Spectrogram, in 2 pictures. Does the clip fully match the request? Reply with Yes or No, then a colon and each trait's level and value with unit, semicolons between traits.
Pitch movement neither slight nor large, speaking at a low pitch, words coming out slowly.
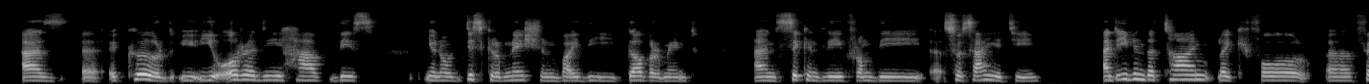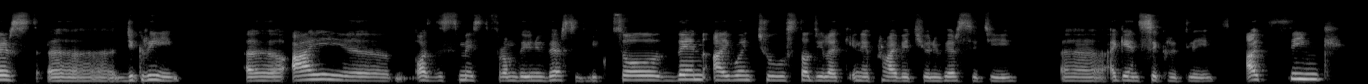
No: average, 3.2 semitones; high, 190 Hz; slow, 115 wpm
